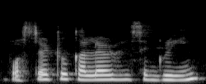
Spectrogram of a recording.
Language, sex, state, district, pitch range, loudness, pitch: Assamese, female, Assam, Hailakandi, 215-230 Hz, -16 LUFS, 220 Hz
